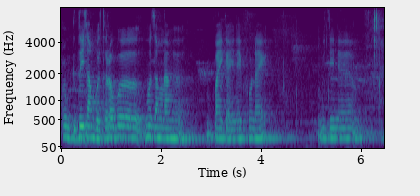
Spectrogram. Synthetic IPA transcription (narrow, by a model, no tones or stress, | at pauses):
dɯjlaŋbɯtʰɯɾawbɯmɔzaŋnaŋɯbajɡajnajpʰunaj | bidijnɯ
